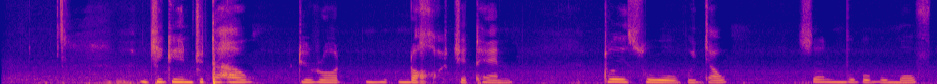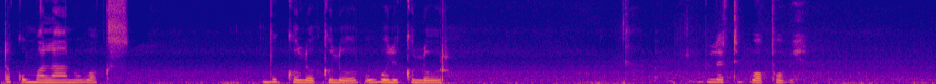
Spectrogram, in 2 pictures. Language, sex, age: Wolof, female, 18-24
